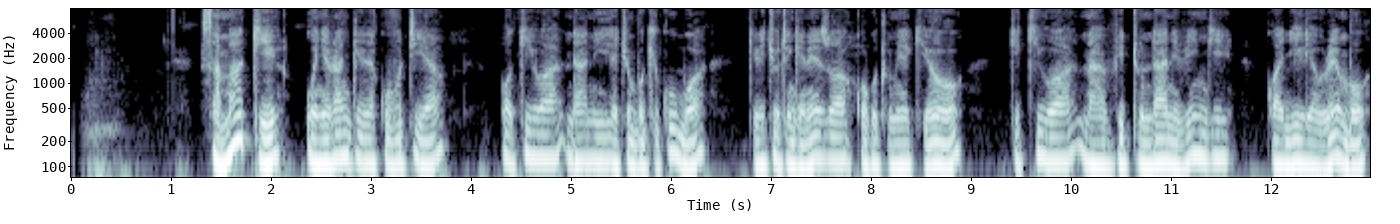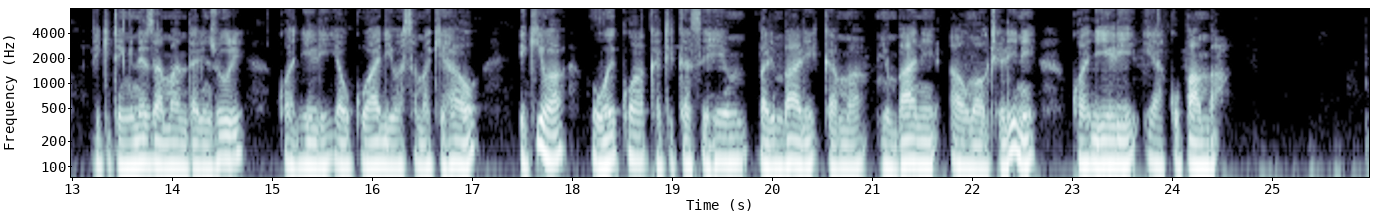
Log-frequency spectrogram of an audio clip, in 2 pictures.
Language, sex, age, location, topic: Swahili, male, 25-35, Dar es Salaam, agriculture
